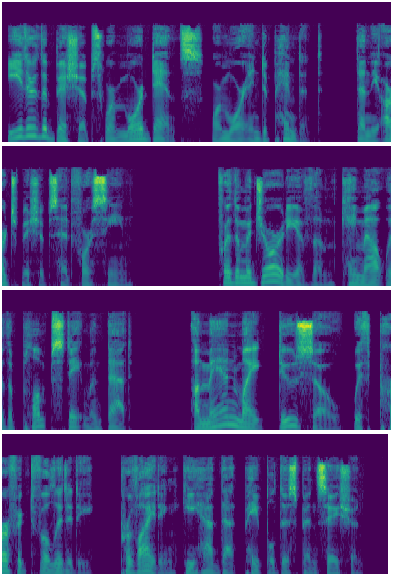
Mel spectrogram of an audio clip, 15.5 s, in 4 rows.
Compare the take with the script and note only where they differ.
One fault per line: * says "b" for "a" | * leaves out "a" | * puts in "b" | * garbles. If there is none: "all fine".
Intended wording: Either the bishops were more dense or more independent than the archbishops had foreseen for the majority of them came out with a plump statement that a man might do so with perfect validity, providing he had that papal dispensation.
all fine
